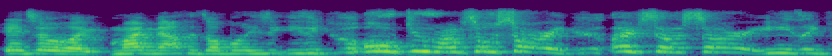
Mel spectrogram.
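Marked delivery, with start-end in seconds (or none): 1.8-3.8 high, flustered, panicked, apologetic blurt. Retelling how someone apologized after bloodying a mouth, imitating panicked apology. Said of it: "freaking out".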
